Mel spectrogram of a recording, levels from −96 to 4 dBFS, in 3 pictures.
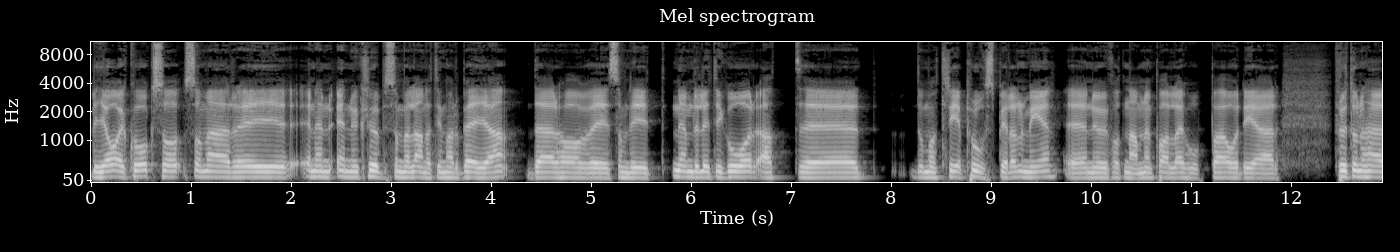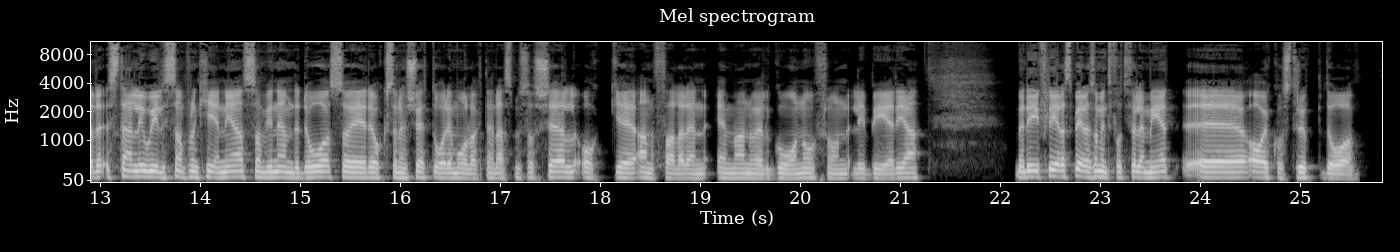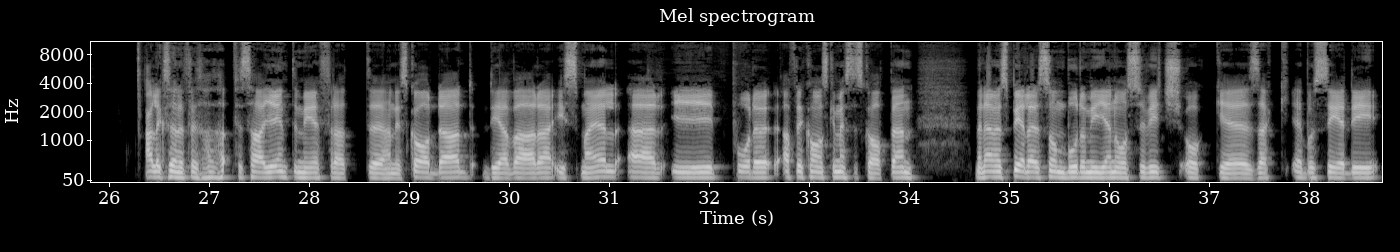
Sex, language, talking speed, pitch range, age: male, Swedish, 175 wpm, 110-125 Hz, 30-49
